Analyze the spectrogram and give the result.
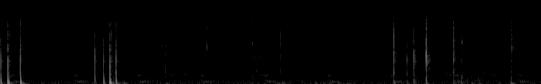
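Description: Fingertips and nails tap the glass screen of a hand-sized smartphone in a light plastic case, held flat in one palm. Sharp, dry clicks come in quick clusters near the start and again near the end, with softer, fainter taps in between. Each tap dies away almost instantly over a low, steady hum.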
